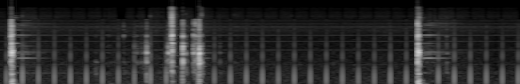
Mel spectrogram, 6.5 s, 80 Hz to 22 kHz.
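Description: A BSA R10 Mk2 .177 PCP air rifle is fired twice, about five seconds apart. Each shot is a sharp crack with a brief metallic ring. Around two seconds in comes a quick run of clicks, the bolt being cycled to load the next pellet. Under it all is a faint regular ticking, about five ticks a second.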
